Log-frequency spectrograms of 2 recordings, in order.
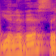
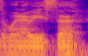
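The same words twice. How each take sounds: First: The name is pronounced the English way. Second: The name is pronounced the Spanish way. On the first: This is how the locals commonly say it. "I just my whole life called it Buena Vista because everyone called it" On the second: This is the proper pronunciation of the name. "I know that it's Buena Vista"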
